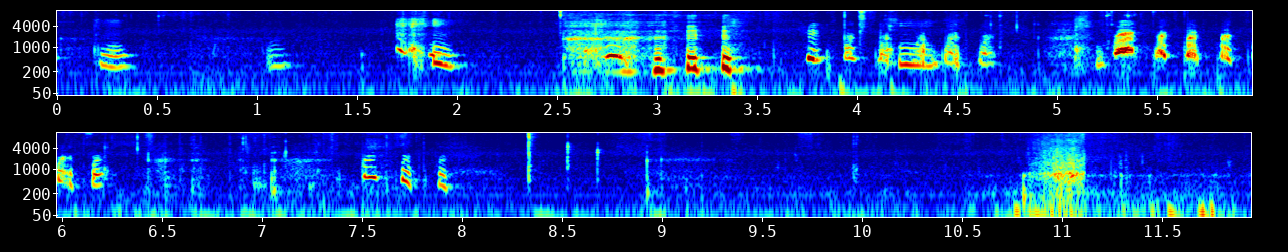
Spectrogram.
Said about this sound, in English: Is that chicken getting you? Did that chicken get you?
